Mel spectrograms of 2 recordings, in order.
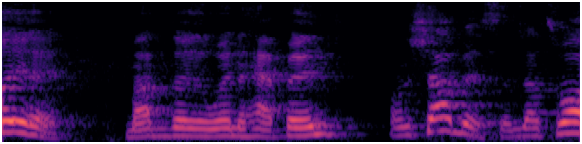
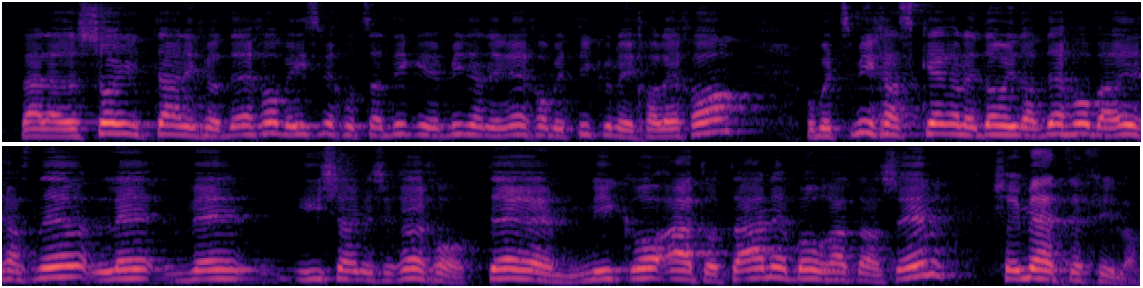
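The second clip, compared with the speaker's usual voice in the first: racing through the prayer text, very fast; quick rote mumble of the liturgy; rattled off fast; much faster than usual. Real, not acted. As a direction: rush the words like a rote recital. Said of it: "inside, slowly".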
